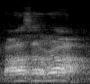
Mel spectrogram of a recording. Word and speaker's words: Bazara: I pronounce it I'll show Bazara, you.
